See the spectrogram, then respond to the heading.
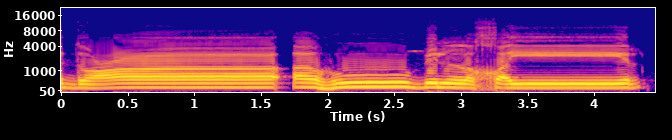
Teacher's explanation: یہاں پر جو مد ہے یہ مد متصل ہے، اس کو 3 4 الف کے برابر کھینچ کر پڑھیں گے۔ ہاں پر الٹا پیش ہے، اس کو بھی تھوڑا سا کھینچیں گے، جیسے دعاءہ بالخیر، یہاں پر وقف مطلق ہے، رکیں گے ہم، تو یہاں پر مد لین عارض ہوگا، کیونکہ حروف لین کے بعد را پر عارضی سکون آ رہا ہے رکنے کی وجہ سے۔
